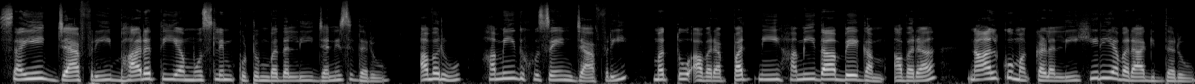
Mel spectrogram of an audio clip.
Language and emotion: Kannada, neutral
